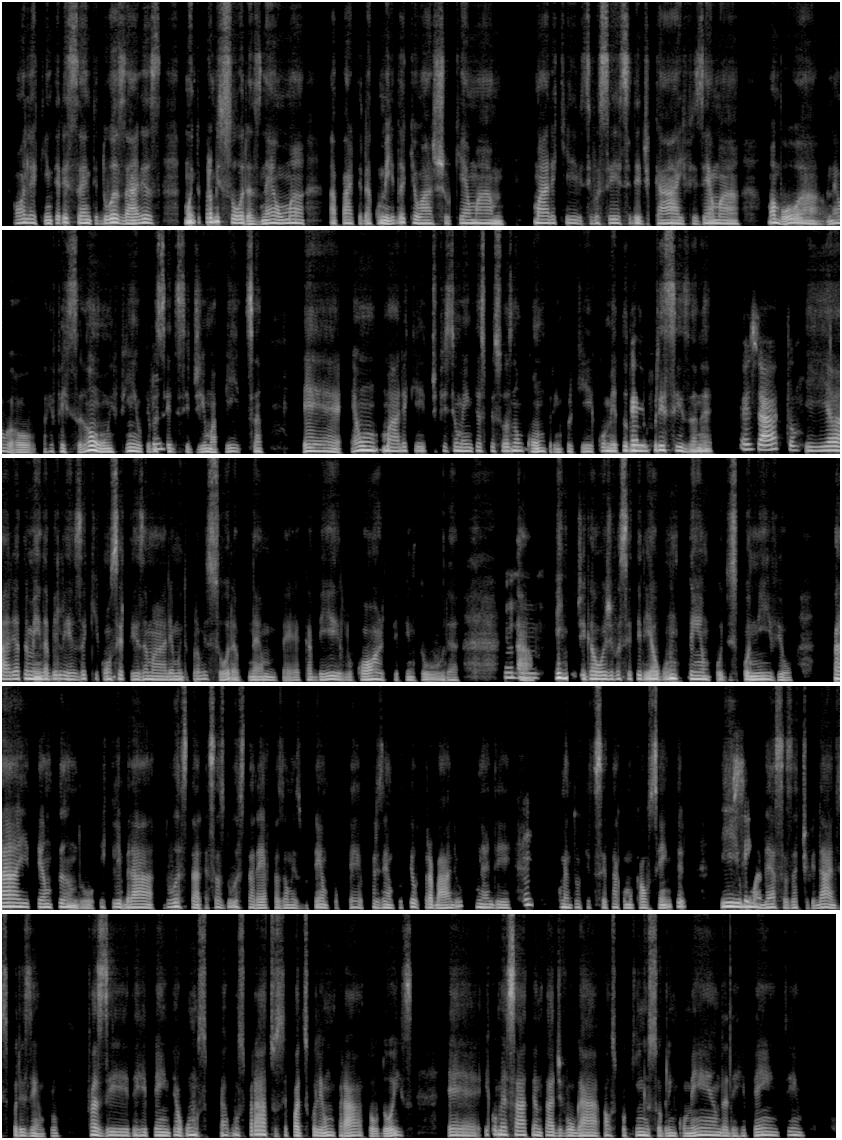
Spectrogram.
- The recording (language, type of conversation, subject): Portuguese, advice, Como lidar com a incerteza ao mudar de rumo na vida?
- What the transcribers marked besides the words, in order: in English: "call center"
